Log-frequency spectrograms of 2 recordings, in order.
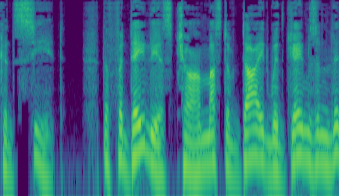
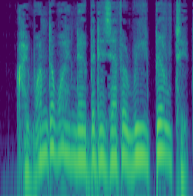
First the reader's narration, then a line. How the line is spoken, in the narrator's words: whispered Hermione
